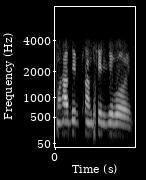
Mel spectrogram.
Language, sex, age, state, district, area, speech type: Maithili, female, 45-60, Bihar, Samastipur, rural, conversation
